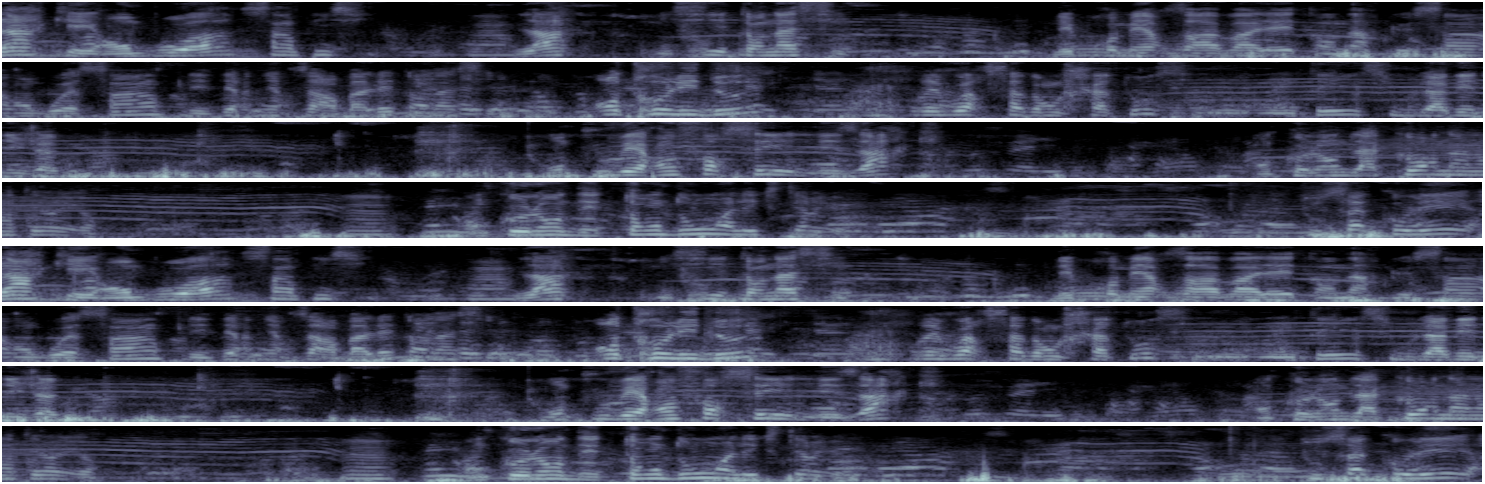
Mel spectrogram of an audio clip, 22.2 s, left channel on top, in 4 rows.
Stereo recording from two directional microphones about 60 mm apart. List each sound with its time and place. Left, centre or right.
0.0 s speech: left
8.8 s speech: centre
12.6 s speech: centre
15.8 s speech: centre
17.8 s speech: centre
18.3 s speech: left
20.6 s a sound: centre
21.6 s speech: centre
